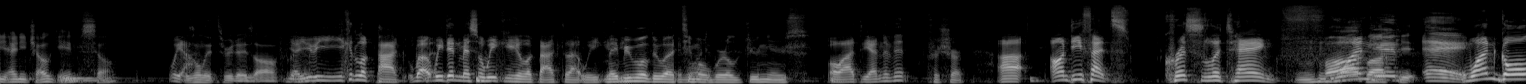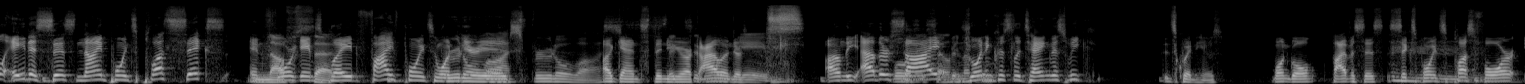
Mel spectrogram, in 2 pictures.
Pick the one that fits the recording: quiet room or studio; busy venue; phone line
quiet room or studio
